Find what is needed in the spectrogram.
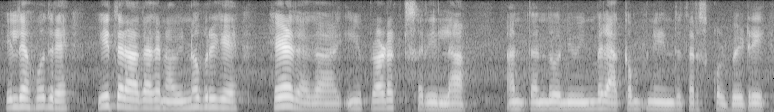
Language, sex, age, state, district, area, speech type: Kannada, female, 60+, Karnataka, Chitradurga, rural, spontaneous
